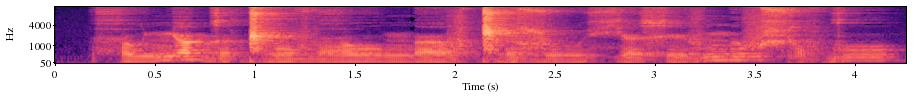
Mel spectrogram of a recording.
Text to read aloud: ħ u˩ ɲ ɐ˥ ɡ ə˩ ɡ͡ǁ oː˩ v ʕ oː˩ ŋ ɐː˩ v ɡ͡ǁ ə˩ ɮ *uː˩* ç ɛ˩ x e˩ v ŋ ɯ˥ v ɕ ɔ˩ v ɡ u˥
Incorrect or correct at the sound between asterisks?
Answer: correct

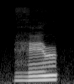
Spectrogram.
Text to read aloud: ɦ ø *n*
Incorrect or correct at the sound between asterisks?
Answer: incorrect: ɹ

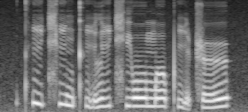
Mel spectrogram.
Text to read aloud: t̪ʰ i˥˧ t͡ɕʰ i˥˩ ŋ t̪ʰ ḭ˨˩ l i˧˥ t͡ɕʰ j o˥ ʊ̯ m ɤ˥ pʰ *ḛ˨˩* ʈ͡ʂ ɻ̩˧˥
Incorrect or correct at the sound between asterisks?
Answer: incorrect: ḭ˨˩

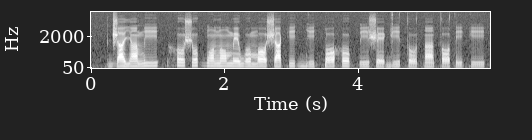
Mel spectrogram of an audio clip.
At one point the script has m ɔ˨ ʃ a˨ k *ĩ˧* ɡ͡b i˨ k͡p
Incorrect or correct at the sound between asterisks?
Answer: incorrect: i˧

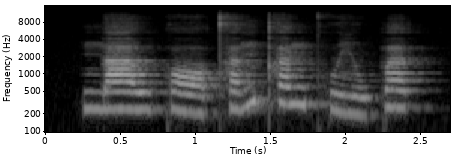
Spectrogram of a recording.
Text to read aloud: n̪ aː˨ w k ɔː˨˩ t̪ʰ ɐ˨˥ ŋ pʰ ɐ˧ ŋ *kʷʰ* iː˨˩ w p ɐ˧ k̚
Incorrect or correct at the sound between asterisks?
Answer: correct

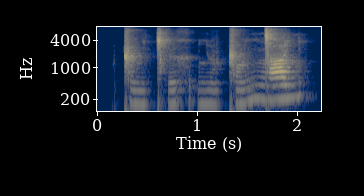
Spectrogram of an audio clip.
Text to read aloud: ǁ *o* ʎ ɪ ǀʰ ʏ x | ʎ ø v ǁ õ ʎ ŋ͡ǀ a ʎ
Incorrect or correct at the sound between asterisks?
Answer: incorrect: õ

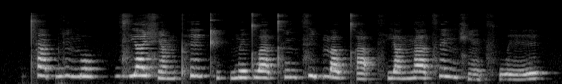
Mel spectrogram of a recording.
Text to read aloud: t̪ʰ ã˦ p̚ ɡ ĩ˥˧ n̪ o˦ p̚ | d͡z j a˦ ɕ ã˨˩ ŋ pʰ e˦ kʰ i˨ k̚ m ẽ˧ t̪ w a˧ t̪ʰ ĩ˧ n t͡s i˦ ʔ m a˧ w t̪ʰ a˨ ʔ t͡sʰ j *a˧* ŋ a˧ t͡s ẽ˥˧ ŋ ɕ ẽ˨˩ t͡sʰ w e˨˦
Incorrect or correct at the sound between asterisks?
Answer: correct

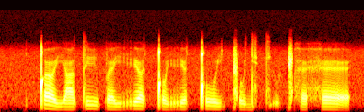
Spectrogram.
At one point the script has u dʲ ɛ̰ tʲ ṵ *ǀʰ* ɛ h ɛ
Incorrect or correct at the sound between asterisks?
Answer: incorrect: ǁʰ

